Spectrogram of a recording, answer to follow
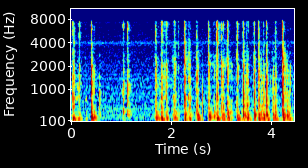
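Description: Typing on a computer keyboard: a couple of single keystrokes, a brief pause, then a quick run of keystrokes as a username and password are entered.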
